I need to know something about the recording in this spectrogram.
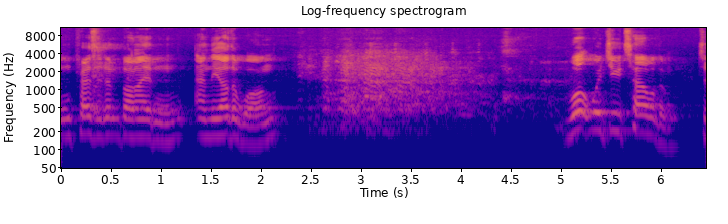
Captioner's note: audience laughing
